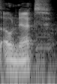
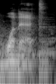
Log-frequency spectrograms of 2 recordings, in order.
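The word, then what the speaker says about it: Onett: oh by the way the name of this town is onet I pronounce it that way because that is how it is supposed to be pronounced not wet but in case you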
